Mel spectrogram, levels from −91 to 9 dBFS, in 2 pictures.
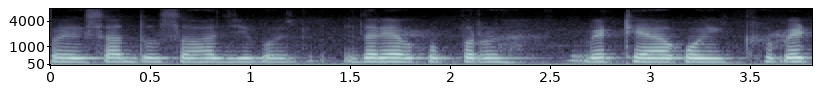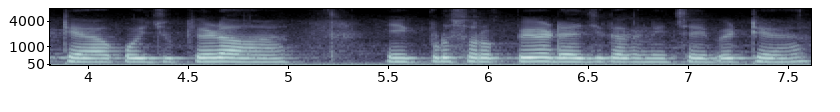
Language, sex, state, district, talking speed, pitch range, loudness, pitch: Marwari, female, Rajasthan, Nagaur, 180 wpm, 190-200 Hz, -15 LUFS, 195 Hz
